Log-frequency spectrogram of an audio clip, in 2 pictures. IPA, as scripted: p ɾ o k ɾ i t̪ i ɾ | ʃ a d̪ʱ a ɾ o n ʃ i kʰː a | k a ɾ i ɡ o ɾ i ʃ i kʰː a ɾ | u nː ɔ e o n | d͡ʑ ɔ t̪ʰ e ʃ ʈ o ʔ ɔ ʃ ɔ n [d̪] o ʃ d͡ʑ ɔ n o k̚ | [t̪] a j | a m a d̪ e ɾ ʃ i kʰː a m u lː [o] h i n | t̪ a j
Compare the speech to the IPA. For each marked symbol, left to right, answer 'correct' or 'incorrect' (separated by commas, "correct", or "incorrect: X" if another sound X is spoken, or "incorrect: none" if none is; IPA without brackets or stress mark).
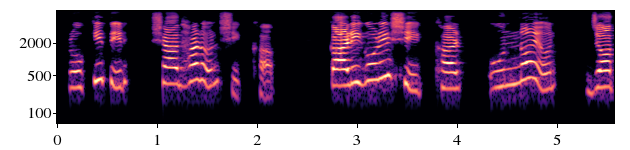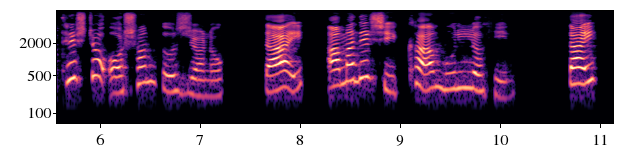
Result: incorrect: t̪, correct, correct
